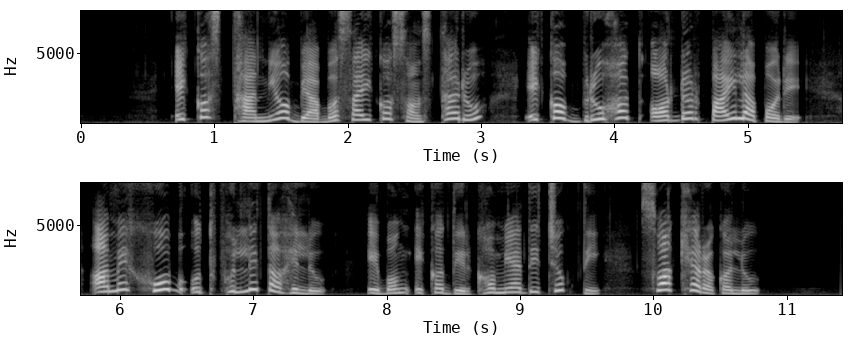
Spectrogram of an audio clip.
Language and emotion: Odia, happy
